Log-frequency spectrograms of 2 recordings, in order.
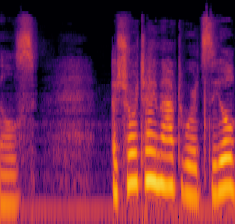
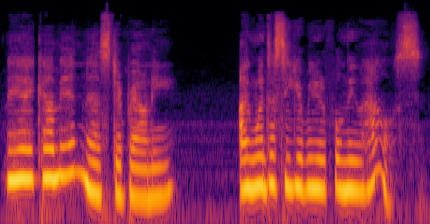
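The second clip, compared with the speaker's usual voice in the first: gentle feigned voice; 4 semitones higher, 7 dB louder than usual. A narrator's reading. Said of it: "a gentle voice said".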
